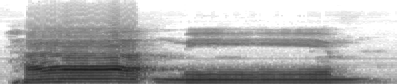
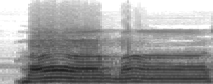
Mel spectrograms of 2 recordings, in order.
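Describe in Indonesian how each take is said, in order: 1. Kata ini berakhir dengan bunyi M. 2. Kata ini berakhir dengan vokal terbuka. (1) "Itu yang benar" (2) "ujung-ujungnya hama"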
